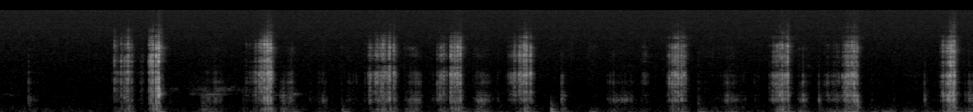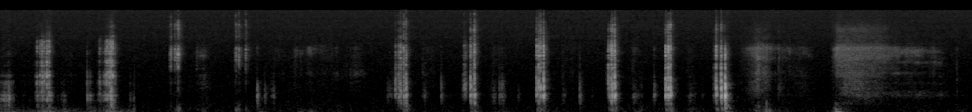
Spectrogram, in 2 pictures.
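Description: Scissors cutting through cloth: a long, irregular series of sharp snips, roughly one or two a second, with a pause partway through. Near the end comes a second of soft fabric rustling.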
